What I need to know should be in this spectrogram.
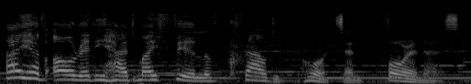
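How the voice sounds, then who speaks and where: A man's voice: sits high, expressive, unhurried. A man playing an arrogant, venomous royal admiral in a video game cutscene, haughty and commanding. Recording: game music behind the voice.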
